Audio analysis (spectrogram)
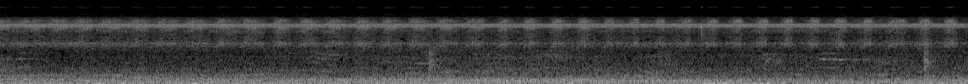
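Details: Crickets at night chirp in a steady, high, rapidly pulsing chorus over a low background rumble, recorded on a smartphone.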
